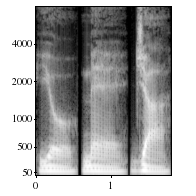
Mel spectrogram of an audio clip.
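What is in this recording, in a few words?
"yomeja", concatenated syllables; Affixing experiment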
